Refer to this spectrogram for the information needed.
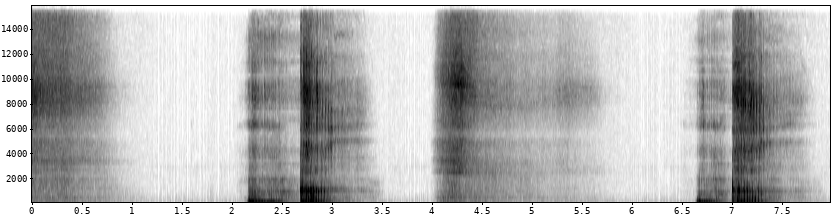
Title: Fafa's Dream Team Marathon: The Pink Panther Sleeping and Snoring in 1 minute and 3 seconds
